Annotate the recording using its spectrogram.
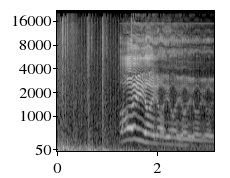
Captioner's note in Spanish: imita disparos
